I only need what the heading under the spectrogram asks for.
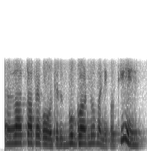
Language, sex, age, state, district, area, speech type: Nepali, female, 45-60, West Bengal, Darjeeling, rural, conversation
